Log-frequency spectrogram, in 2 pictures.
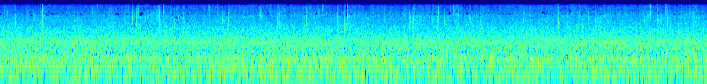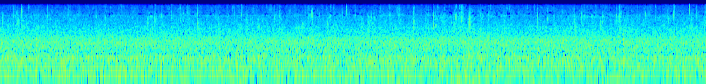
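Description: Gentle rain falling steadily: an even hiss with many small, sharp drop taps scattered through it.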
